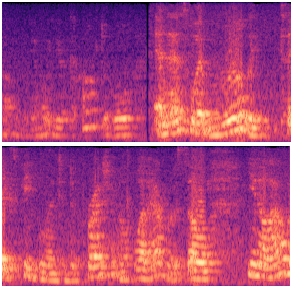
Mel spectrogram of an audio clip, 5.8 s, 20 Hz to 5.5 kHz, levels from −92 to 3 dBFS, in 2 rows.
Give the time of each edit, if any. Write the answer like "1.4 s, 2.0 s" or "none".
1.4 s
